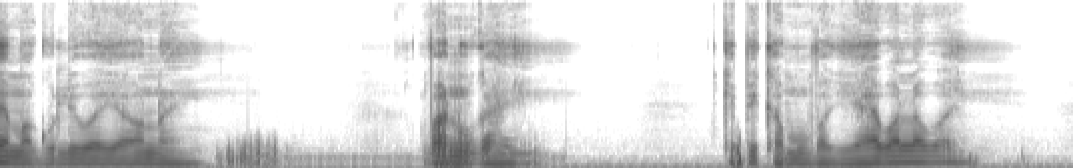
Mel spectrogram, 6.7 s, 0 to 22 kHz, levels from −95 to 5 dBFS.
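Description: A speech recording where, after "e maguli wai aonai", from 1.56 to 3.54 s, the level ripples around 150 Hz, heard as a metallic buzz with extra tones around the voice, swinging by about 60 dB. This is overlap-add ripple: frames were rejoined with windows whose overlap doesn't sum to constant gain.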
